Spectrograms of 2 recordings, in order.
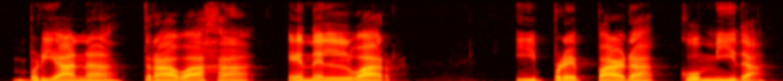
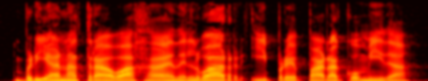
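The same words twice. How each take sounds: First: The sentence is read slowly. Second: The sentence is read at a faster pace. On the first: "Una vez despacio" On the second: "más rápido"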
